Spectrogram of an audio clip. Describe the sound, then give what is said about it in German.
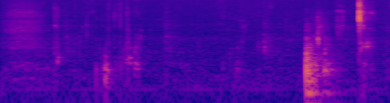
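Someone takes a sip of a drink: faint, soft slurping and liquid sounds, then two sharper clicks close together near the end. “warte mal, muss ich noch einen Schluck trinken.”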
